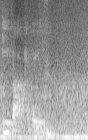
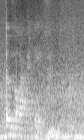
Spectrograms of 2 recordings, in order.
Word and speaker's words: evocative: thought there was pronounced Ibaka until I look it up it's pronounced evocative with that schwa and an unstressed syllable or some some pronunciations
